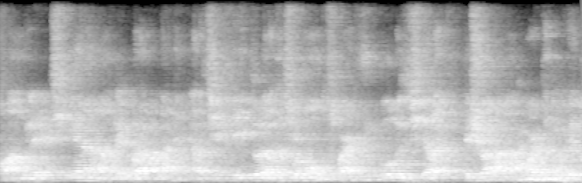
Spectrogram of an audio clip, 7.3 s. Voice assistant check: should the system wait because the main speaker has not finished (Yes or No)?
Yes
